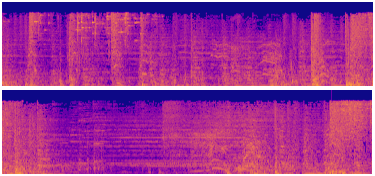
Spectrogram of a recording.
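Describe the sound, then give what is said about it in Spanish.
Glass shattering as a mirror is smashed during a fight scene in a superhero action film: loud crashing bursts of breaking glass, with several heavy smashes and a brief quieter stretch between them. “rompen el espejo y entran en la sala secreta”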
